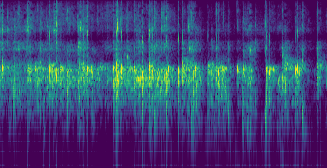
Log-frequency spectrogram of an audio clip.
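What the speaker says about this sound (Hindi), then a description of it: "जोरदार तालियां इनके लिए." An audience at a masterclass event applauds loudly and steadily, a dense wash of many hands clapping close by.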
